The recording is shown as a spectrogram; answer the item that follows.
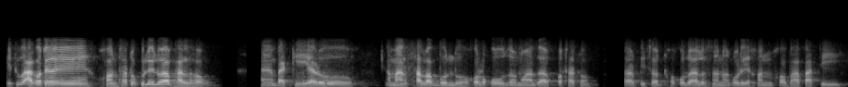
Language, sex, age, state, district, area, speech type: Assamese, male, 30-45, Assam, Sonitpur, rural, conversation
